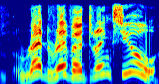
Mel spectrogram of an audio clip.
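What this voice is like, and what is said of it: Put-on Russian accent. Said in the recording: “That's the only accent I got right. ... that's how I get into Russian.”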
